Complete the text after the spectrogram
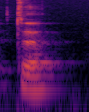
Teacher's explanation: le theux est une occlusive sourde qui est aussi alvéolaire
